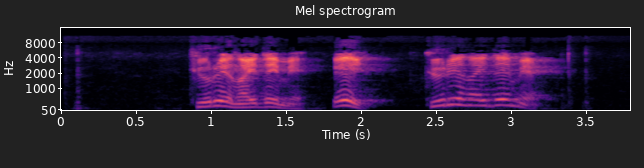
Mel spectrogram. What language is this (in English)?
Mari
